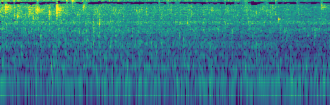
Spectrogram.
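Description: Hot oil in a wok sizzling as battered onion-coated potato pakodas are dropped in to deep-fry: a steady hiss with a few small pops.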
